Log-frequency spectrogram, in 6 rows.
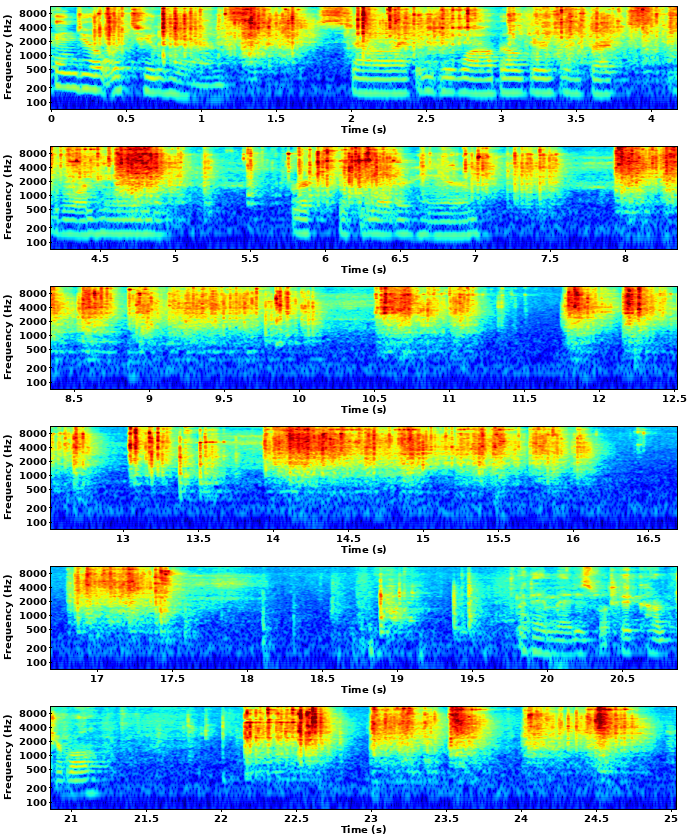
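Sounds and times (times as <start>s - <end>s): plastic bricks clattering on tray: 0.2s - 16.2s.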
